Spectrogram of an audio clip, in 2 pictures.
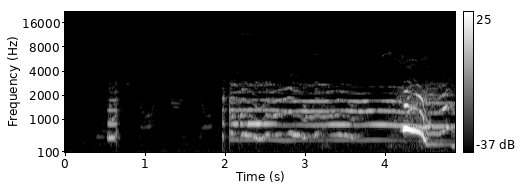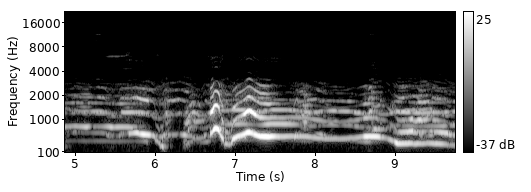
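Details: Siberian Husky howling: after a brief yelp, a long sustained tonal howl with rich harmonics, bending and wavering in pitch, rising and dipping through several swoops before sliding lower at the end.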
